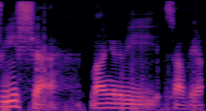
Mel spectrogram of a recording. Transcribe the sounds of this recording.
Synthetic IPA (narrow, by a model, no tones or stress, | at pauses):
d̥wiɪʃɛ̰ | manɡənəbiː | savjɔ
